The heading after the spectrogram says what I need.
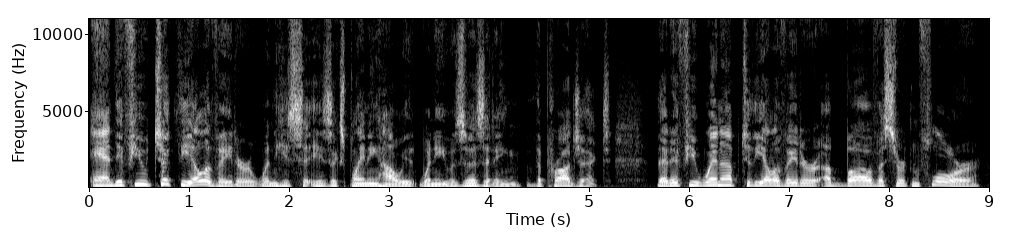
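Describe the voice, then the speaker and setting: Higher-voiced man chatting on a podcast. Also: moderate pace, dry recording. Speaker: podcast host. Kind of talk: casual podcast chat recounting film history.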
